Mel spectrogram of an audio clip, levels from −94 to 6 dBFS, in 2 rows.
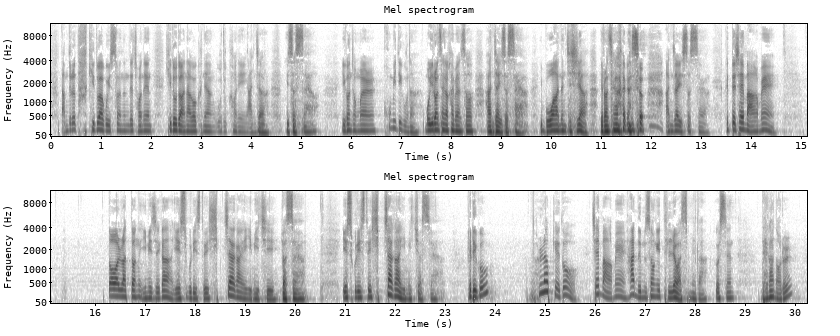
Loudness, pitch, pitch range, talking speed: -30 LUFS, 125 Hz, 110-140 Hz, 295 characters per minute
